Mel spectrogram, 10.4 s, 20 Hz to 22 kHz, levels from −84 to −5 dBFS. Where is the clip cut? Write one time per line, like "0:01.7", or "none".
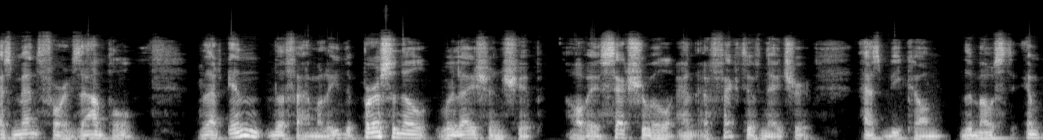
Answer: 0:09.5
